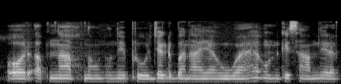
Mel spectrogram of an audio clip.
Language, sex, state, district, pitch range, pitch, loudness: Hindi, male, Uttar Pradesh, Lalitpur, 135-145 Hz, 140 Hz, -19 LUFS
